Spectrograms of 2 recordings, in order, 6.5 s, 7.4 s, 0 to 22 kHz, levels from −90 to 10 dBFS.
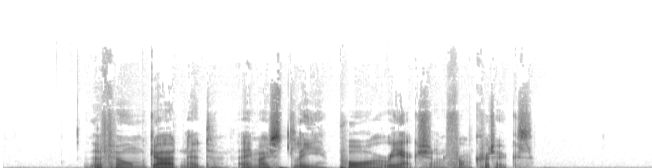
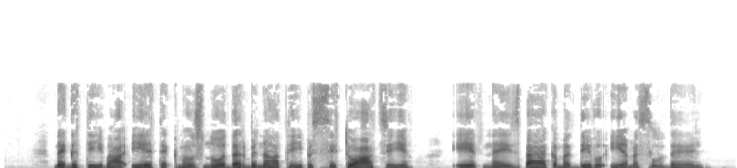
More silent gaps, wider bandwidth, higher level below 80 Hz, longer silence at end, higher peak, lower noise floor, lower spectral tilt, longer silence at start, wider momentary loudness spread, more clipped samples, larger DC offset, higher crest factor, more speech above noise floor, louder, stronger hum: neither; first, 15 kHz vs 11.5 kHz; first, -38 dBFS vs -56 dBFS; first, 1.05 s vs 0.35 s; about the same, -4 dBFS vs -4 dBFS; first, -63 dBFS vs -59 dBFS; about the same, -5 dB/octave vs -5.5 dB/octave; first, 0.85 s vs 0.55 s; first, 12 LU vs 9 LU; neither; neither; first, 24 dB vs 18 dB; about the same, 36 dB vs 38 dB; second, -27 LUFS vs -22 LUFS; neither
